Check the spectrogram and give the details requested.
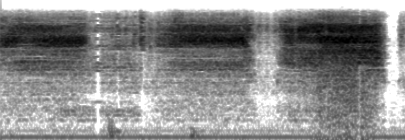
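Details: Three drawn-out, breathy screeching hisses follow one another almost without pause, from barn owls at their nest in the wild.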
